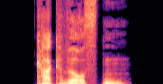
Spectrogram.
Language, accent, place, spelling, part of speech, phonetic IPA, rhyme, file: German, Germany, Berlin, Kackwürsten, noun, [ˈkakvʏʁstn̩], -akvʏʁstn̩, De-Kackwürsten.ogg
- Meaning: dative plural of Kackwurst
